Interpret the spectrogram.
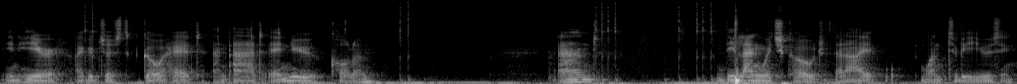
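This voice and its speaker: Low gravelly man explaining software. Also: takes it slowly, background noise. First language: Finnish. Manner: calm, methodical explaining. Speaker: software tutorial presenter. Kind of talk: screen-share software tutorial.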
